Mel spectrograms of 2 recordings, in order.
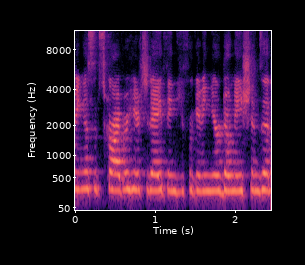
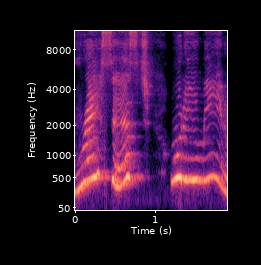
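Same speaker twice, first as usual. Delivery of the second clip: much higher, louder shocked mock voice; offended woman mock; 12 semitones higher, 8 dB louder than usual. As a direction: squeal it like a caught, indignant woman. Mimicking offended racist woman.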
